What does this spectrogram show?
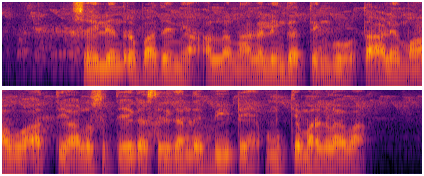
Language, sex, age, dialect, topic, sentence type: Kannada, male, 18-24, Central, agriculture, statement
